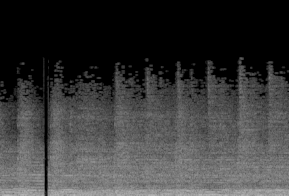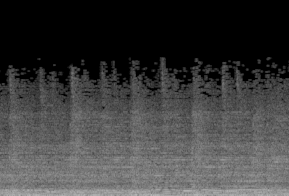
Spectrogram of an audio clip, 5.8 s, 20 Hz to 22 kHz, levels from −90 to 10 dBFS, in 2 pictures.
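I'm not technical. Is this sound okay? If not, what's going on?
No. At 0.44 s the sound drops out for about 46 milliseconds, then resumes at 0.48 s. This is a gap at a join of encoded pieces. Two separately compressed parts were stuck together, and the encoder's built-in silence stayed in between.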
